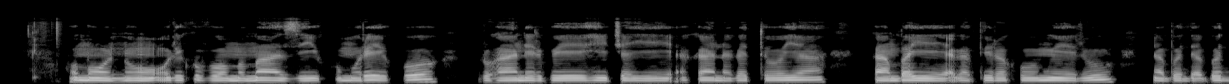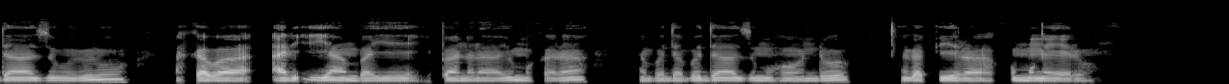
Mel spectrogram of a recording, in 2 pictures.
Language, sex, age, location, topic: Kinyarwanda, male, 25-35, Huye, health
